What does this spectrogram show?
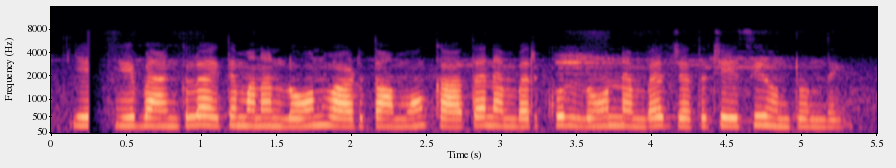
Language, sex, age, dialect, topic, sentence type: Telugu, female, 18-24, Utterandhra, banking, statement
